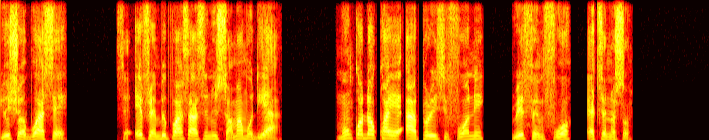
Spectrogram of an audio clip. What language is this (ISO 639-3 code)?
aka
